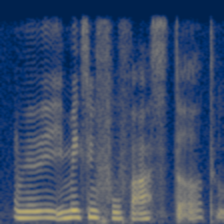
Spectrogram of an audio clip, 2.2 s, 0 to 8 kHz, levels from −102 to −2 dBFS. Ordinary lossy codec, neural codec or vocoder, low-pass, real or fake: none; autoencoder, 48 kHz, 32 numbers a frame, DAC-VAE, trained on Japanese speech; 7.2 kHz; fake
